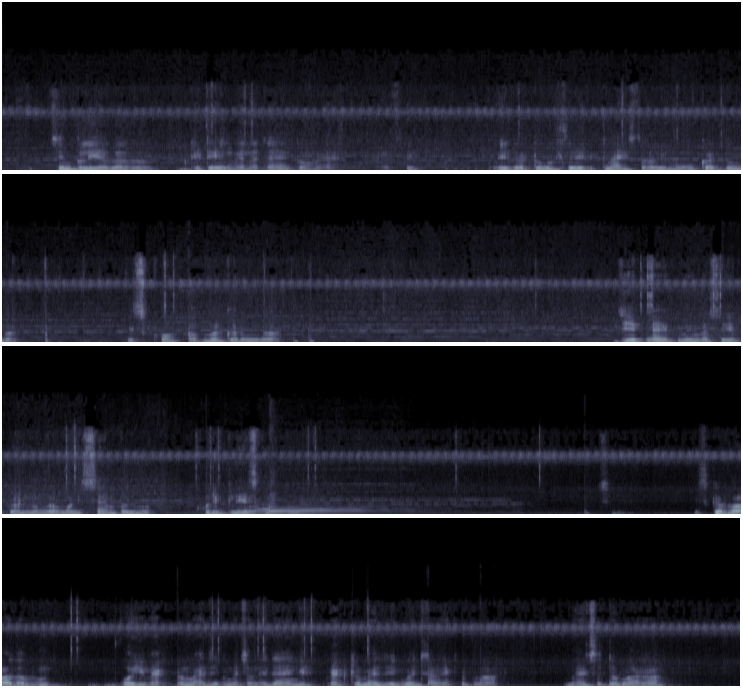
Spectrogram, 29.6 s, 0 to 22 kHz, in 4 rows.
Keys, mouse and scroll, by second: 1.8 right click, 2.2 click, 4.2-4.7 typing, 4.9-7.0 drag, 7.0 ctrl+-, 8.8 click, 10.1 ctrl+alt+s, 12.5 click, 22.7-29.5 drag.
